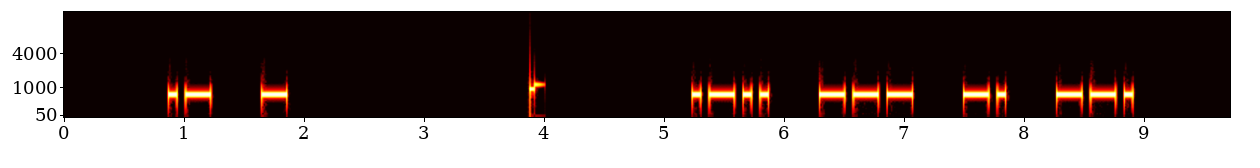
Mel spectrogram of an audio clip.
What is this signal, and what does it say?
Morse code, heard as a keyed tone, about 17 wpm, spaced as for 12 wpm, 700 Hz. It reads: AT LONG
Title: 2x Character Spacing - Top 100 Words - 17wpm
